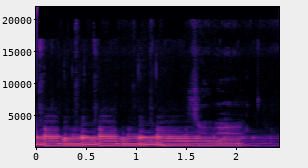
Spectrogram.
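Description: A keyboard plays a universal groove over a 1-5 chord progression in F, a close, bouncy rhythmic chord pattern of several repeated hits that fades out near the end, with no talk.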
